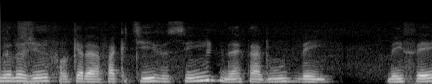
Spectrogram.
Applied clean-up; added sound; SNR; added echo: neural mask model Resemble Enhance denoiser.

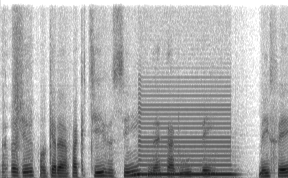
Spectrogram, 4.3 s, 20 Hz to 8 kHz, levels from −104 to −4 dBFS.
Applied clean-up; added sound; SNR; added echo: neural mask model RNNoise.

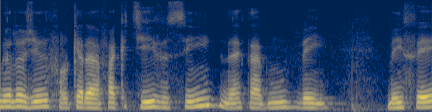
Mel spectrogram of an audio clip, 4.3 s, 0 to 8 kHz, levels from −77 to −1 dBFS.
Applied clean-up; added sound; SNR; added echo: none; none; none; none.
